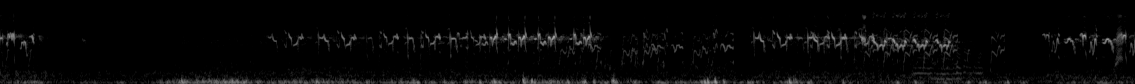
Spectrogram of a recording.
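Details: Sooty-headed bulbul, a 12-month bird in a tense fight with a rival bird; fast, busy chattering warbles in long runs, broken by brief pauses, with a low rumble beneath.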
